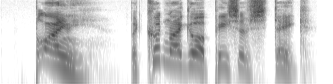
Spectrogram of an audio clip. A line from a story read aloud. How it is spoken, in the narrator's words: he muttered aloud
